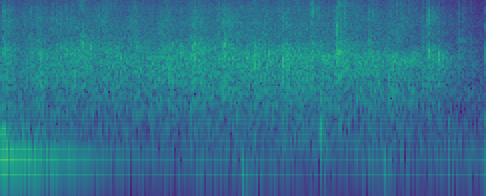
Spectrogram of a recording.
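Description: A church congregation claps loudly together in praise during a sermon, a continuous wash of many hands filling a large hall, fairly distant, with a low hum underneath and fading toward the end.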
